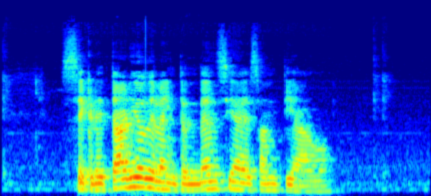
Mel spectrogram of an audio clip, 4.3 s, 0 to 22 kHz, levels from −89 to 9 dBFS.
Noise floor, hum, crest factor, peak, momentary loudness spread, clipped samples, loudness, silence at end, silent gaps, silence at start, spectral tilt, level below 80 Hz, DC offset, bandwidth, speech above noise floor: -52 dBFS; none; 16 dB; -2 dBFS; 15 LU; under 0.1%; -17 LUFS; 1 s; none; 0.65 s; -7 dB/octave; -64 dBFS; under 0.1%; 11 kHz; 35 dB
